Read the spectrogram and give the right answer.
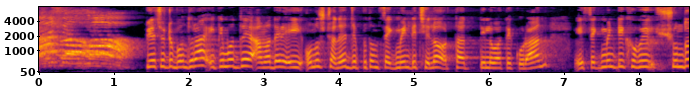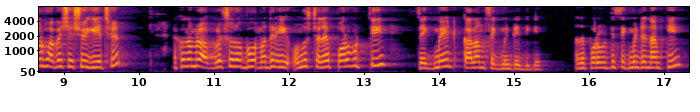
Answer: কালাম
